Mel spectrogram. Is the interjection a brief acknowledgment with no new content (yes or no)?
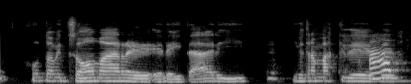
no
